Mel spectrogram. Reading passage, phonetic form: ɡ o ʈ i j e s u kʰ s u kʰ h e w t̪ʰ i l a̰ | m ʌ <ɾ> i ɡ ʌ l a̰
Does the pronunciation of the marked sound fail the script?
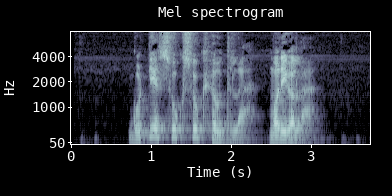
no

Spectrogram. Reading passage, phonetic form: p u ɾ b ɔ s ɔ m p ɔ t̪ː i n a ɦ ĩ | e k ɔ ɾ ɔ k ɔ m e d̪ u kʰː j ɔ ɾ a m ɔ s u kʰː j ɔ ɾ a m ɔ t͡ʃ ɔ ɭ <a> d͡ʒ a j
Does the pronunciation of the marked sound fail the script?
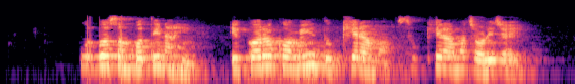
yes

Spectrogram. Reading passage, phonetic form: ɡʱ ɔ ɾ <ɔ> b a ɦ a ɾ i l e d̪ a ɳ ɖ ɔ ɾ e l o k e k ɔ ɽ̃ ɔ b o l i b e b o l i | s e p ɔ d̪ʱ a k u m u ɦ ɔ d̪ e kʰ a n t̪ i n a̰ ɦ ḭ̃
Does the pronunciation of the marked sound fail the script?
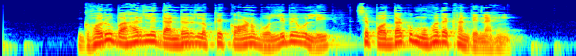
yes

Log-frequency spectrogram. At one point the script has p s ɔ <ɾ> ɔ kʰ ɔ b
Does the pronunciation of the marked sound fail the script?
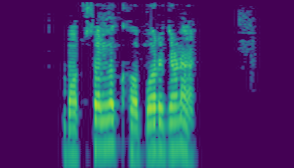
yes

